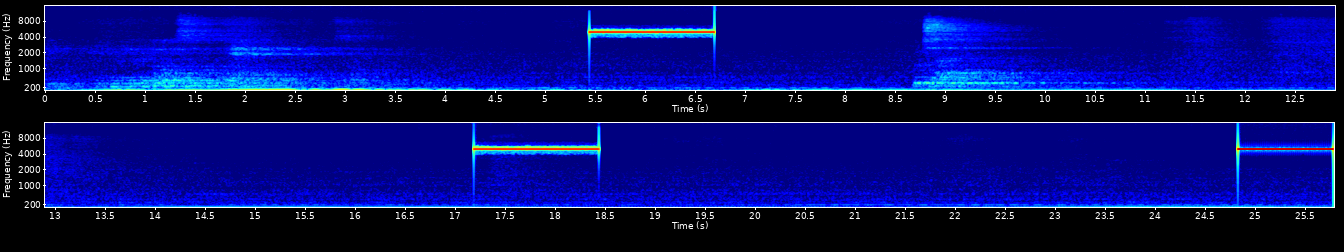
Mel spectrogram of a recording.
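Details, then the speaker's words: Three steady, high-pitched pure beeps, each about a second long and spaced well apart, played through a headset during a simulated (ASMR role-play) hearing test; listener indicates which ear hears them: audiometry tones. "when it goes on your ears it's gonna you're gonna hear a ringing from either one side or the other side and you try to tell me which side you hear off of okay"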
